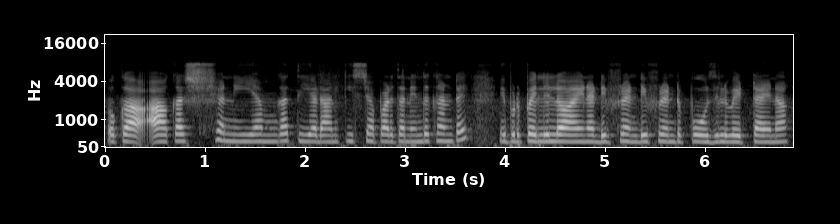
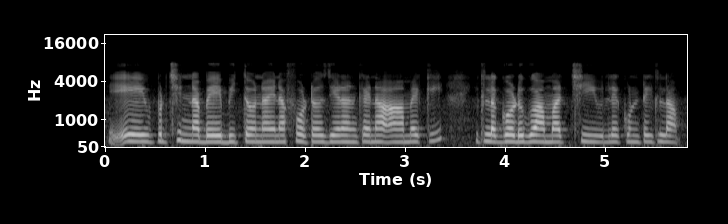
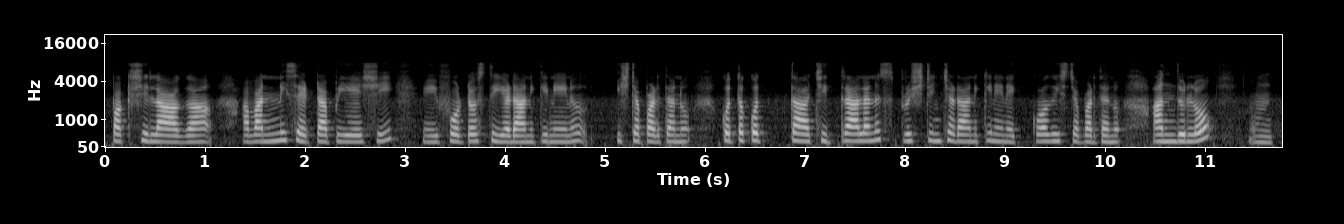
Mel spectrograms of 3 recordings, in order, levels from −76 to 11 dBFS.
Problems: background conversations at intervals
